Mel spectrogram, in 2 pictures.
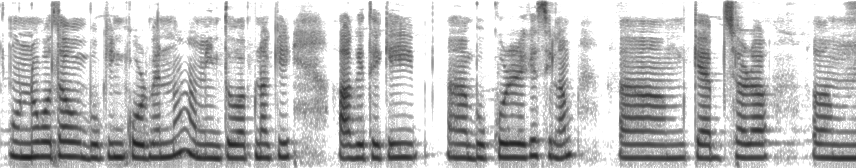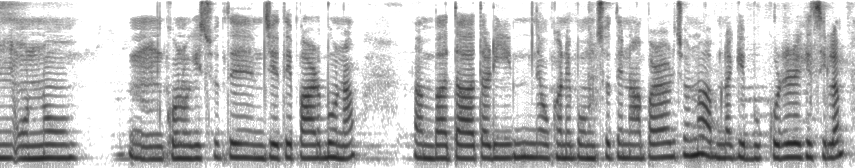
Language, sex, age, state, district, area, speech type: Bengali, female, 18-30, West Bengal, Hooghly, urban, spontaneous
